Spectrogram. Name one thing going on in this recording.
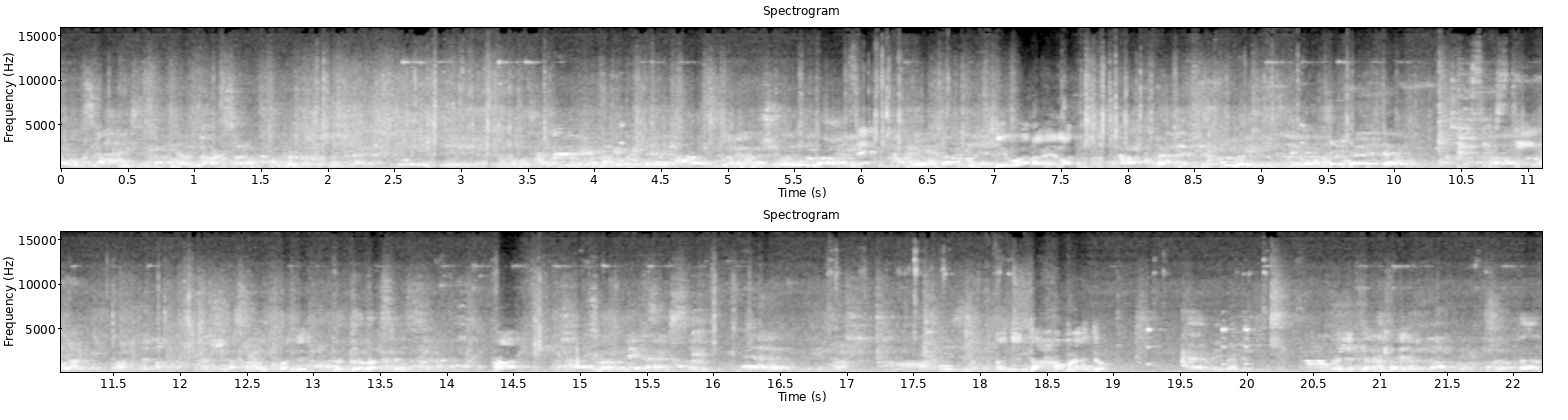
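A middle-aged man talks close by.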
